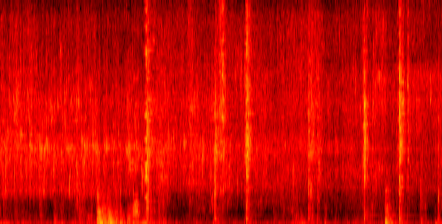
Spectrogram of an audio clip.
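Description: Food frying in oil in a kawali, sizzling steadily while a spatula stirs it, scraping and ticking irregularly against the pan. This is the start of a sauté (gisa) of garlic, ginger and onion.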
